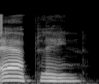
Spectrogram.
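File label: "airplane", British English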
